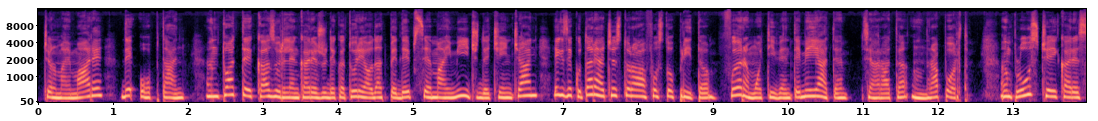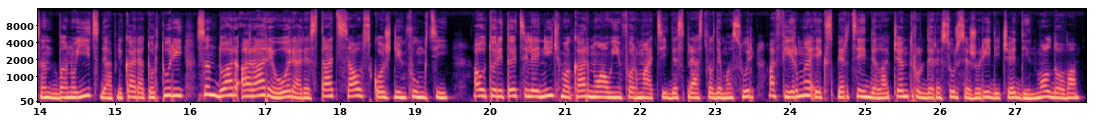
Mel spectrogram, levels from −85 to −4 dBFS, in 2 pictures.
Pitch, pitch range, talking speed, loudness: 205 Hz, 185-240 Hz, 150 wpm, -17 LUFS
